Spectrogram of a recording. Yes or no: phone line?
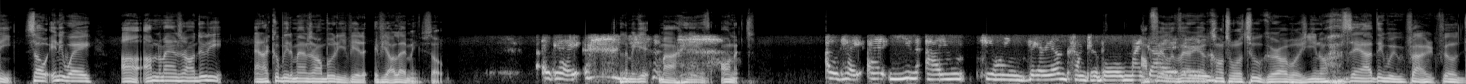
yes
